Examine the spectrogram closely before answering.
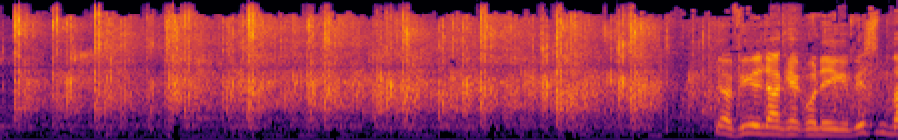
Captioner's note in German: Beifall AfD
